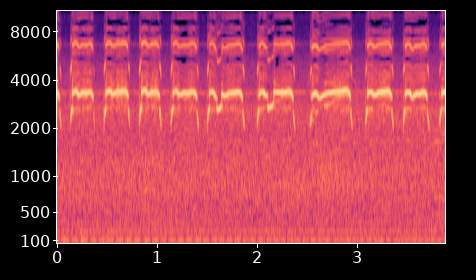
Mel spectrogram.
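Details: Shrill, insistent screams of an osprey calling for fish at Hellgate in 2014, around 4:19 PM; about a dozen high whistled notes, each with a rising flick at the start, in quick, uneven succession with a faint low hum behind.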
